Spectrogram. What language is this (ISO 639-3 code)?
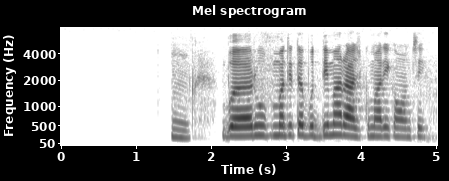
pan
